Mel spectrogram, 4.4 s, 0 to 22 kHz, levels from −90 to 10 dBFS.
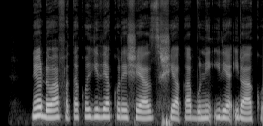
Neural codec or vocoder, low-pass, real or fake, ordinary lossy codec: none; none; real; none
